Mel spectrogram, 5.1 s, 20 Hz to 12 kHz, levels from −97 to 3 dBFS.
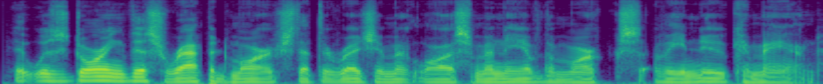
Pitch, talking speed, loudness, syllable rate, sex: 90 Hz, 210 wpm, -20 LUFS, 4.8 syllables/s, male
